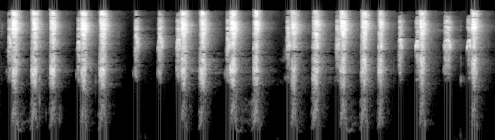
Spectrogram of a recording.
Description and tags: Angry Squirrel on Deer Mt
We startled this little guy coming down Deer Mountain yesterday.
He was no happy!
forest, nature, field-recording, squirrel, angry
